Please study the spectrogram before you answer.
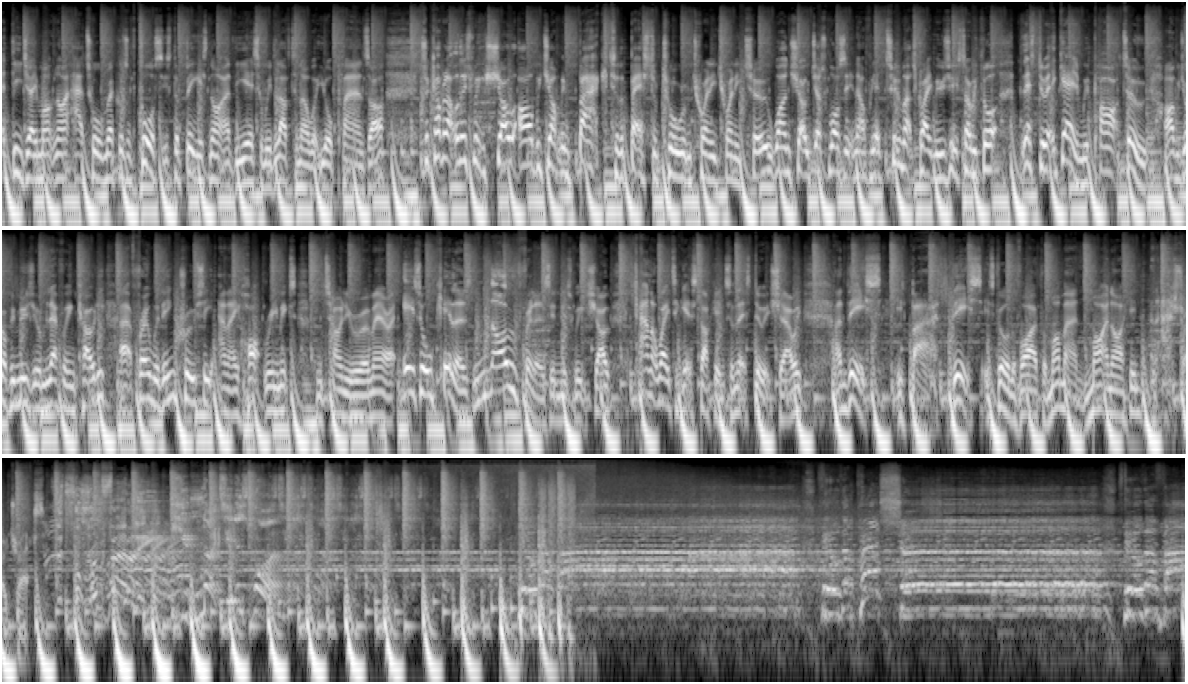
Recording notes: comes live from the Knock Down Center in NYC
